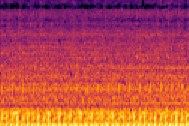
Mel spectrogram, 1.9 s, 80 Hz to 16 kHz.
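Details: $200 Honda Accord idling with an uneven, lumpy pulse and regular stumble like one cylinder not firing; spark plugs ruled out, owner suspects electrical or injector fault, cause unconfirmed.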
